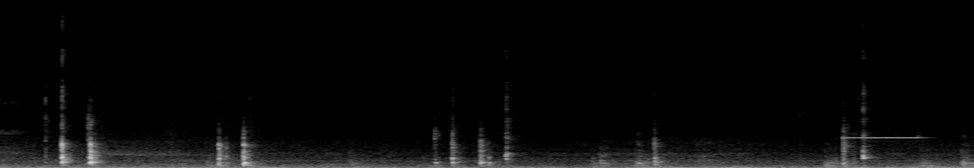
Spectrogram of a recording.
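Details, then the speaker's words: SMEG drip coffee machine that powers on and shows the time but won't brew, water added: irregular sharp relay clicks inside as it tries to switch on the heater, but nothing heats; possibly a blown thermal fuse or a faulty heating element. "I can hear something clicking inside. I think it's trying to turn the heater on, but it doesn't do that."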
